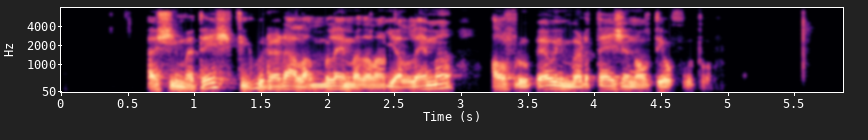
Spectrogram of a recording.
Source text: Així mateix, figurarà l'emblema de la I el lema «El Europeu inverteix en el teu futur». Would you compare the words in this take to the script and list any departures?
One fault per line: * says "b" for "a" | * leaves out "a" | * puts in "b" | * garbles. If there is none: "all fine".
all fine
